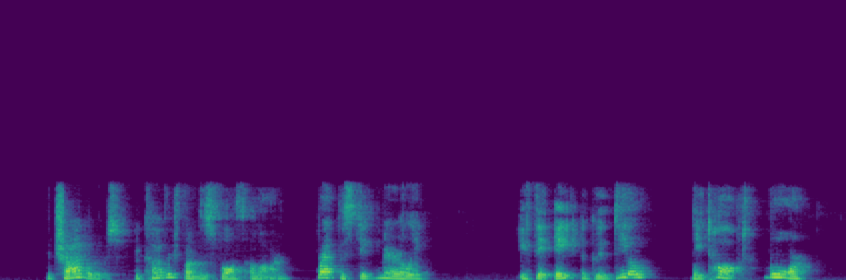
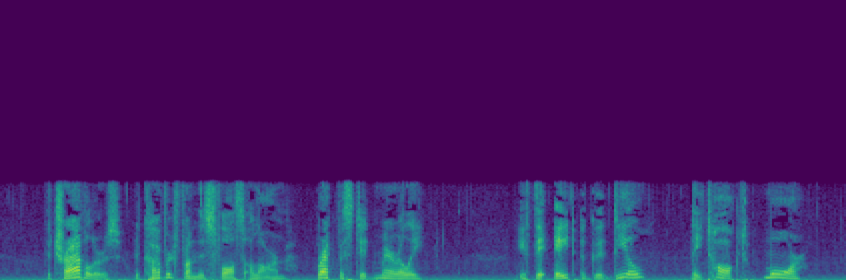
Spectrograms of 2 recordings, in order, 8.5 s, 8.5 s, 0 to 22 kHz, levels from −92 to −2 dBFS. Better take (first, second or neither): second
